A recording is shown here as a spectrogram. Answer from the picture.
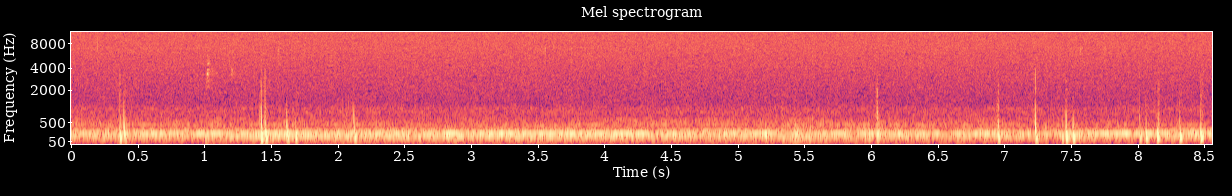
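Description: Steady low machine hum with a few faint clicks scattered through it.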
